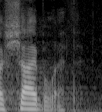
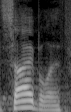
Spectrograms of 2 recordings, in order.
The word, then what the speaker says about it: Shibboleth: If they said no, then they would say to him, "Say now Shibboleth." But if they said Sibboleth, for he could not pronounce it correctly, then they seized him, and they slew him at the fords of Jordan.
